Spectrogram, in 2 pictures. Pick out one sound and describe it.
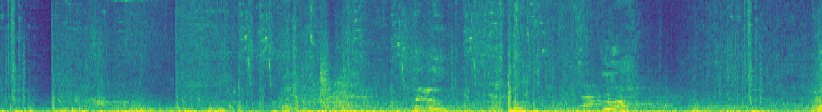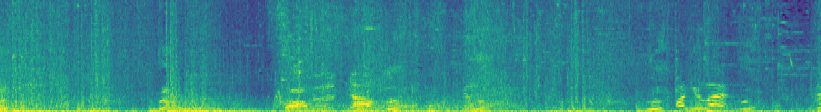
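Weapons clash and strike in combat.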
